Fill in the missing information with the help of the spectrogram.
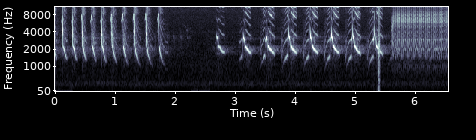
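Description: Northern Cardinal singing two rapid phrases of clear, down-slurred whistles, about five per second, like little laser shots; a click and steady hiss end it.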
